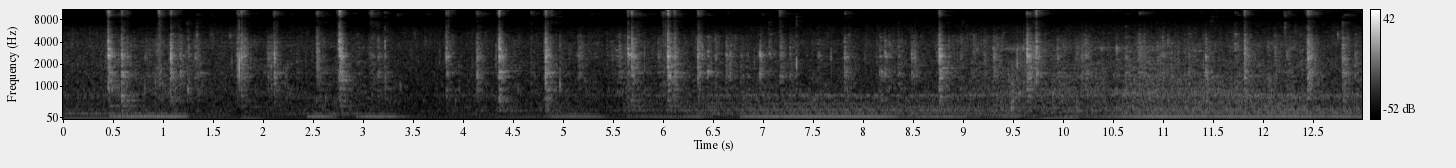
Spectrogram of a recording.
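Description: Rain tapping in sharp, irregular ticks close to the microphone, over the low hum of a pickup truck's engine that swells and fades several times as it backs a fifth-wheel trailer uphill.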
